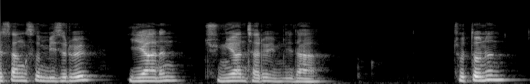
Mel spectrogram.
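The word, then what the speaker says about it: Giotto: 상승해 와 의 선구자였던 초 또 뒤 본 도내 를 만나보겠습니다 이름에 토토 라는 발음이 들어가서인지 한국에서는 지오토 라는 이름으로 부르기도 합니다 오늘은 초 또 라 부르도록 하겠습니다 초 또는 1567년 피렌체에서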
